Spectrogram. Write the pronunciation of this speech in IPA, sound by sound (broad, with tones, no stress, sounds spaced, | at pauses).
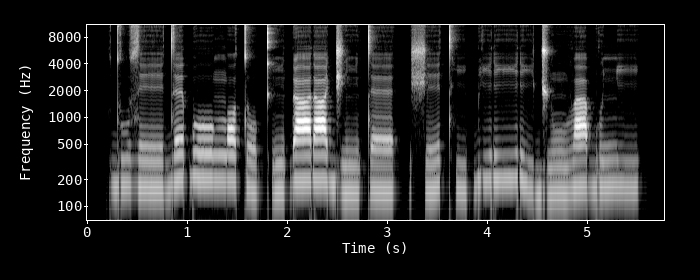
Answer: d u˨ z eː˨ d ɛ˦ ɓ oː˦ ŋ ɔ˦ t o˨ kʼ ĩ˨ ɗ a˦ ɾ a˦ d͡ʒ ĩ˨ t ɛ˦ | ʃ e˨˦ tʰ i˨ ɓ i˦ ɾ iː˦ ɾ i˨ d͡ʒ ũ˨ β a˦ b ʊ˦ ɲ i˦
